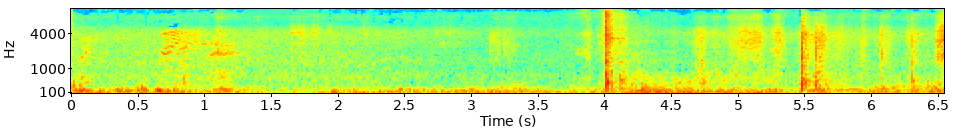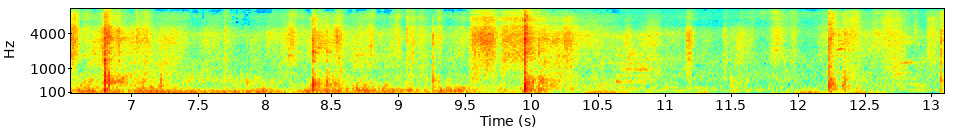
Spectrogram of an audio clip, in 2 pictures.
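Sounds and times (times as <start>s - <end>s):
wind buffeting microphone: 0.0s - 12.7s
rackets hitting tennis ball: 3.9s - 4.3s, 5.4s - 7.2s, 8.2s - 10.4s, 12.2s - 13.0s.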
